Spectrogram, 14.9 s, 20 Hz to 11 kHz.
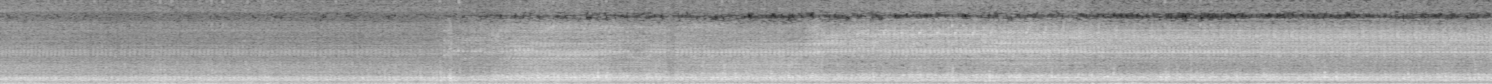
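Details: Jaguar XFR AJ133 5.0 V8 misfiring on the rear bank, cylinders 5-8. Codes P0300, P0306 (always first), P1315, P228F fuel pressure regulator too high, P00C6. Uneven, lumpy idle with stumbling beat about three times a second. Engine misfire.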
